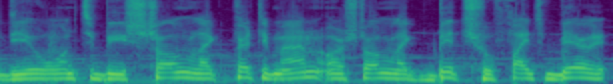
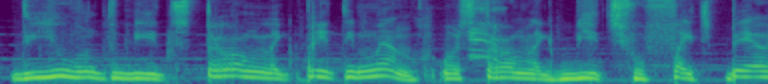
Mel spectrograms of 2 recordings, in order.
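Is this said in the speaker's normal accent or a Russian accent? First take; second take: normal; Russian. First: It is said in the speaker's normal accent. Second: It is said in a put-on Russian accent.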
